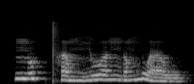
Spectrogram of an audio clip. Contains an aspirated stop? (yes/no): yes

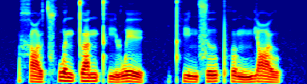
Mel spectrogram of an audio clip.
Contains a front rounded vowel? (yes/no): no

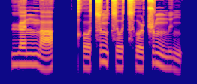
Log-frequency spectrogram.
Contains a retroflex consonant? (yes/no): yes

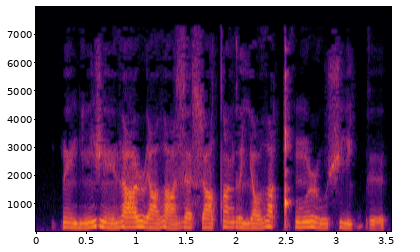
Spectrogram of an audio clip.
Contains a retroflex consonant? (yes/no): no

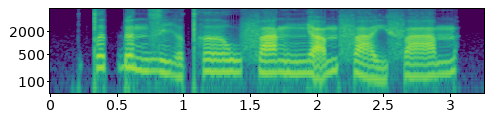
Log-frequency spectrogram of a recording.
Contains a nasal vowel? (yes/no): no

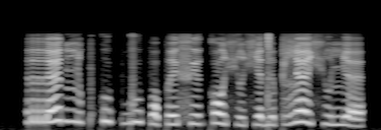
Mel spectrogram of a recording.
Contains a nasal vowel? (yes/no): no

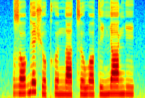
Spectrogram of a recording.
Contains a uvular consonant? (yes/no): no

